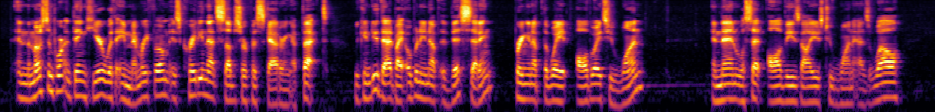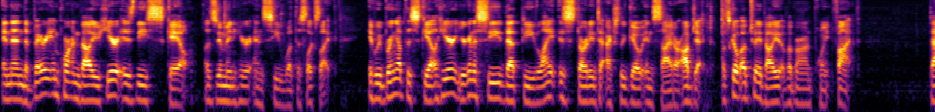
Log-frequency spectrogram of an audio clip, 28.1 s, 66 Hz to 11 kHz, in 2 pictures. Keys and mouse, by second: 1.7 middle click, 6.4 click, 7.9 click, 10.5 middle click, 11.2-12.4 drag, 15.3 shift+middle drag, 16.8 middle click, 17.2 shift+middle click, 17.6-18.0 ctrl+middle drag, 18.3 shift+middle click, 19.1 shift+click, 19.9-21.3 shift+drag, 23.3-24.8 drag, 26.0-27.4 middle drag, 27.7-28.0 middle drag.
